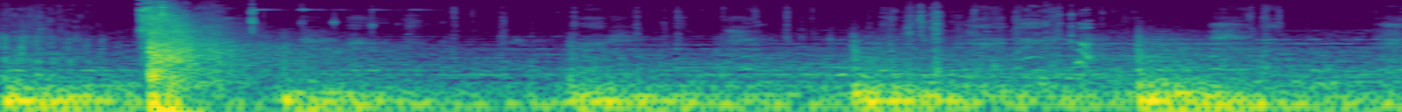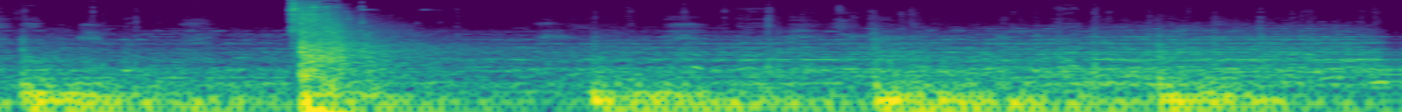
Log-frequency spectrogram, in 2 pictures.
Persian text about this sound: خدای من گلوله بود. یعنی اون موجودات اومدن.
